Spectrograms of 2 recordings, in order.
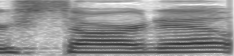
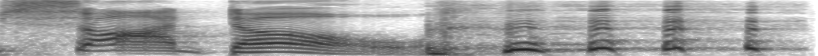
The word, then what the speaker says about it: Sardo: correctly yes and like people would always call him mr sardo and he would go i'm sodo no no mister accent on the dough and people would be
